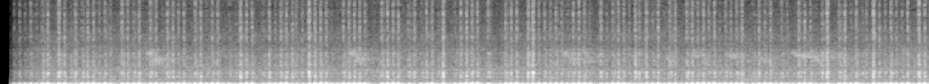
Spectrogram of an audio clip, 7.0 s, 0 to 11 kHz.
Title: Protege5 rough idle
